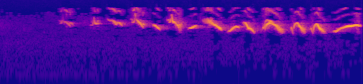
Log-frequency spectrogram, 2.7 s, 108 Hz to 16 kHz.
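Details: House finch in 2018 delivering a fast, continuous warble of looping up-and-down notes, about six per second, building in loudness and ending on a drawn-out note.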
